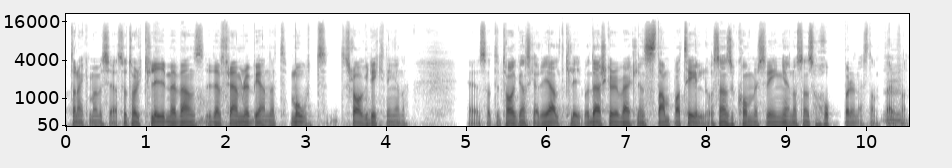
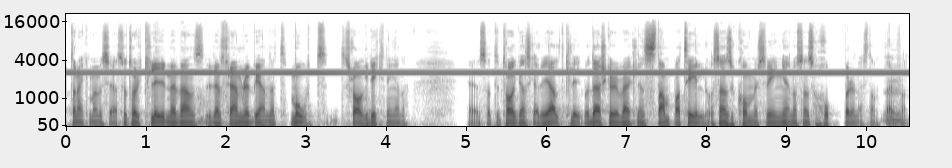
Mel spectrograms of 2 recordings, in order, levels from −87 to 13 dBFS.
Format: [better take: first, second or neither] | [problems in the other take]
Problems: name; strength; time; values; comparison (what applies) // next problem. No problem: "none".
first | high-pitched whine; loud; throughout; 2.5 kHz, 6 dB below the speech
